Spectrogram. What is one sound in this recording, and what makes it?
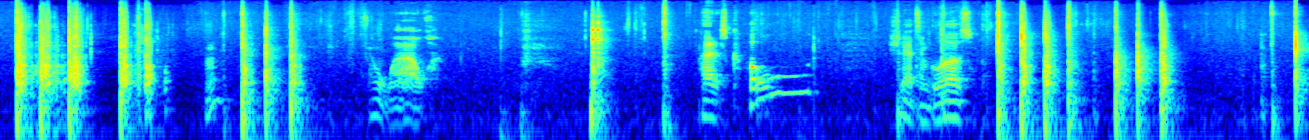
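A hammer strikes ice with sharp, cracking knocks in quick bursts.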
